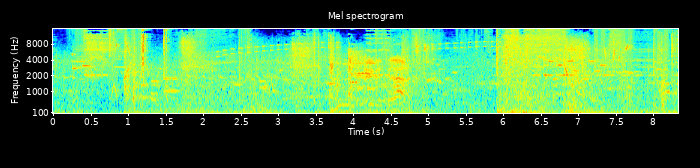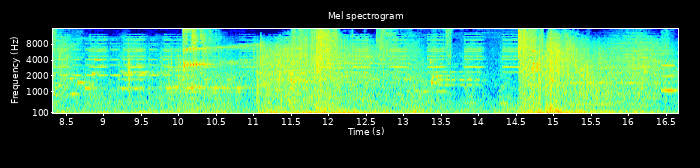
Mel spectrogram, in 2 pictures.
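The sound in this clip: An aircraft crashing and exploding in a combat flight video game, heard as dense, loud rumbling blasts and crashes with several sharper impacts, continuing without a break.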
